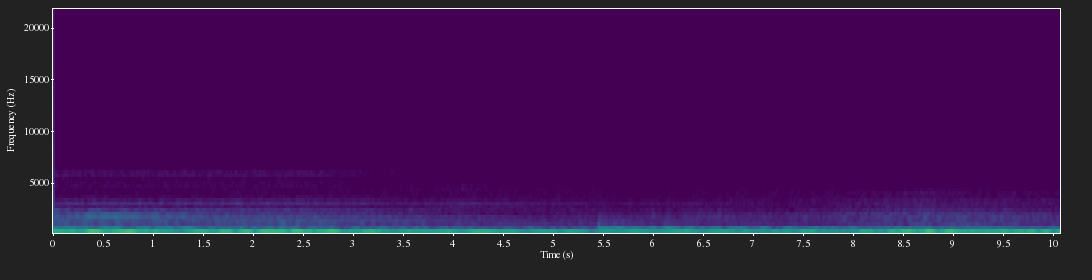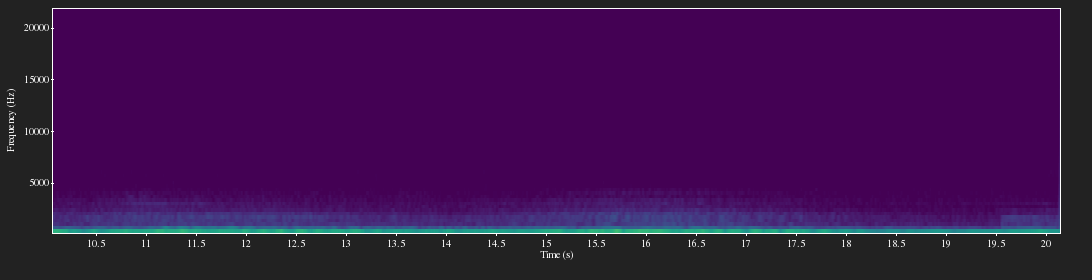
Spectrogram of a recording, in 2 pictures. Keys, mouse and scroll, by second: 0.8 click, 2.5 click, 3.3 click, 15.2-16.2 scroll, 16.9-17.3 scroll, 18.7 click, 19.3 click.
